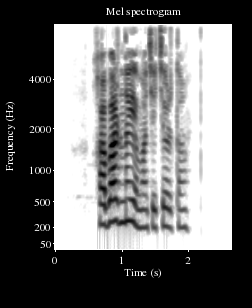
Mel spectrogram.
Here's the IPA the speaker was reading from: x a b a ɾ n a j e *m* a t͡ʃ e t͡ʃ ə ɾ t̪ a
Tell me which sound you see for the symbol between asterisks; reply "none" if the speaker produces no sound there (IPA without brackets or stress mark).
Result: m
